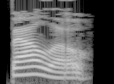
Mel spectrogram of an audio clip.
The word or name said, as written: ballo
